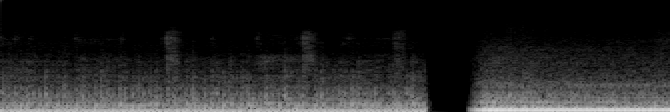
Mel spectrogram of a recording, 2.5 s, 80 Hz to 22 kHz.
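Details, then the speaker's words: 2JZ-swapped project car on a long road trip, heard while driving: a deep, steady drone, then a firm low hum from the loud CD009 transmission; noisy gearbox under load, no specific fault found. "but yeah just this I mean these CDO nines man they're loud I think you guys can hear that"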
